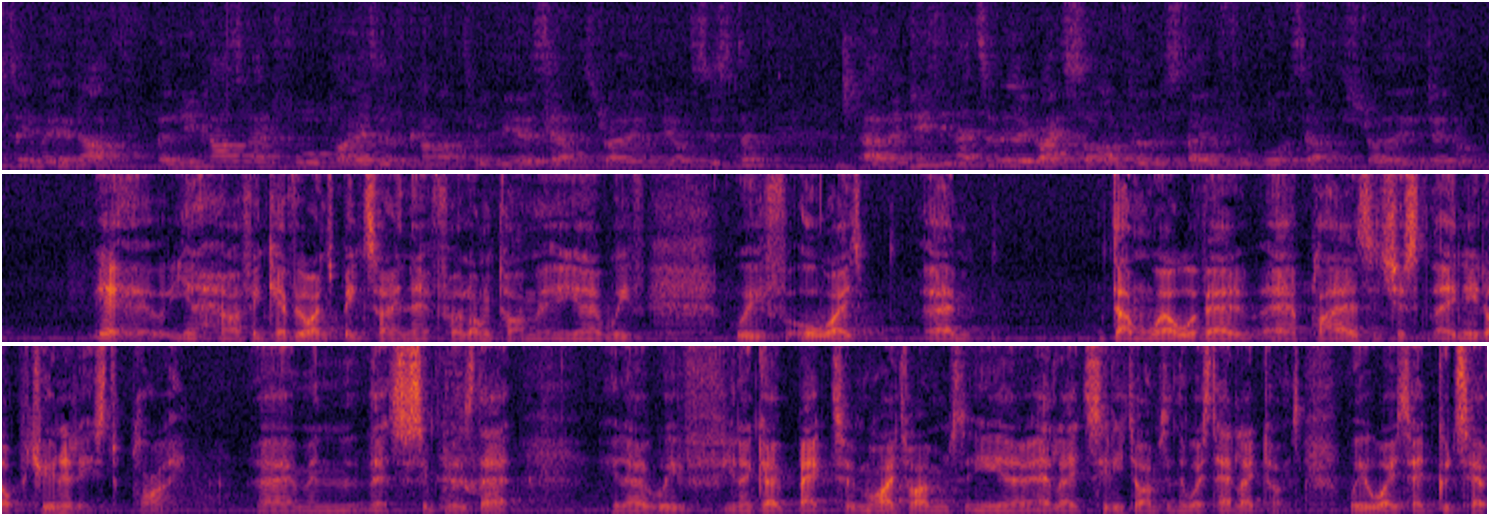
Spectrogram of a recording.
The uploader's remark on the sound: Post-match Press Conference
